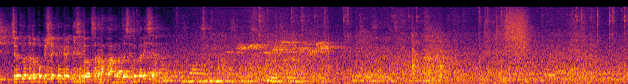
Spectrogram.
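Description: A man lectures calmly, heard from across a room.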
